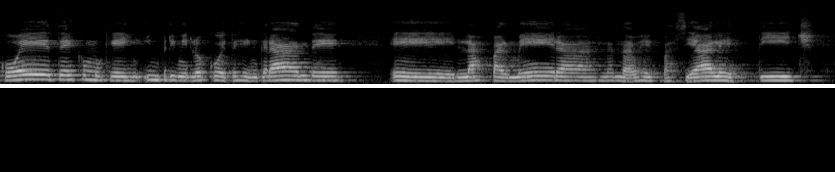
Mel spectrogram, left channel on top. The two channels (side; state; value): right; silent; digital silence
